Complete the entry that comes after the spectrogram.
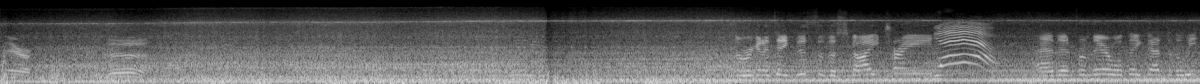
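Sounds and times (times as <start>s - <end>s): boat engines rumbling: 0.0s - 12.0s.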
